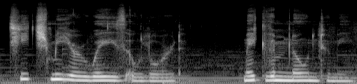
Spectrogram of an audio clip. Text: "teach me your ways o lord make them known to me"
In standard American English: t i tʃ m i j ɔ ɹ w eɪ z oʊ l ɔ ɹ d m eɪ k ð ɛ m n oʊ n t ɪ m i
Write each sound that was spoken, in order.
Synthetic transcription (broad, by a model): t i tʃ m i j ɔ ɹ w eɪ z oʊ l ɔ ɹ d m eɪ k ð ɛ m n oʊ n t ɪ m i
